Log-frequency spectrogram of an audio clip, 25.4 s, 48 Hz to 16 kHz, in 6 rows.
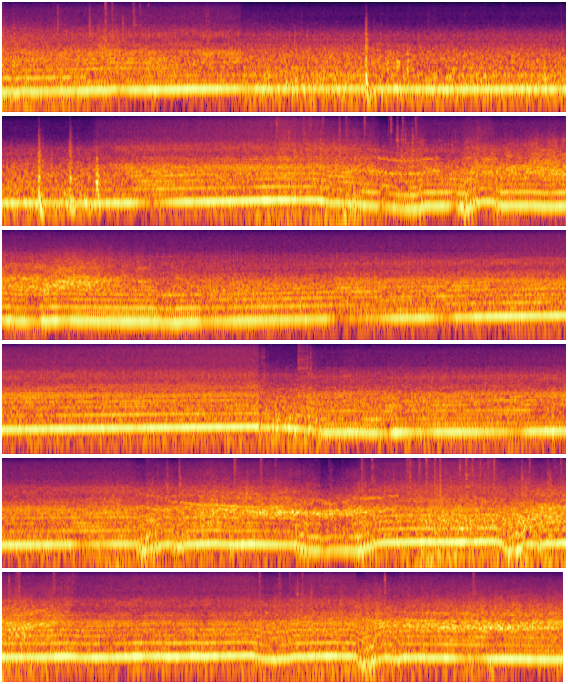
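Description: A car races in Forza Horizon 5, its engine holding a steady loud drone with repeated dips and gear shifts, tires skidding and squealing through corners, continuous and close with no talk.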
